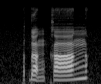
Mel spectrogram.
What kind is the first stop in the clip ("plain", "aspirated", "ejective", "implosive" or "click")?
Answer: implosive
